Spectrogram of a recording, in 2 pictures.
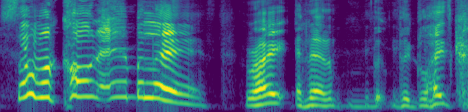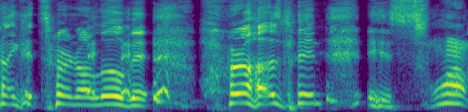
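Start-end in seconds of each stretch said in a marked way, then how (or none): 0.0-1.6 put-on very high, panicky, panicked old-lady cry. Retelling a show where a woman's husband slumped over, imitating a panicked old lady. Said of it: "Why are you making her sound so stupid?".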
